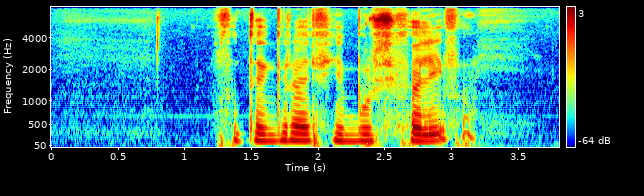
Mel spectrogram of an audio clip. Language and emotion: Russian, neutral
